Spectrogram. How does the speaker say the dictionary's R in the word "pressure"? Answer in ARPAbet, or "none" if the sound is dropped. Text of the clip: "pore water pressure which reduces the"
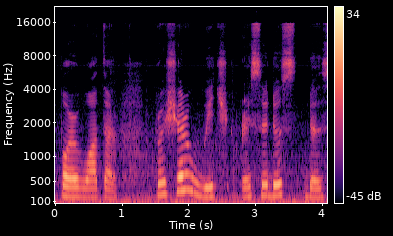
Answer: R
